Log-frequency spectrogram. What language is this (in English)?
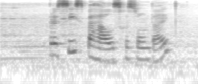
Afrikaans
